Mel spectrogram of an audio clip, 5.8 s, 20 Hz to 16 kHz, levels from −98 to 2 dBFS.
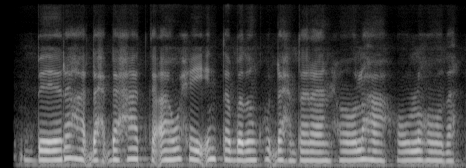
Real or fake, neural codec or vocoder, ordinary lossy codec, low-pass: fake; autoencoder, 48 kHz, 128 numbers a frame, DAC-VAE, trained on Japanese speech; none; 14.4 kHz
